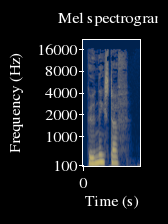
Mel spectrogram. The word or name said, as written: gødningsstof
